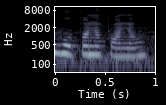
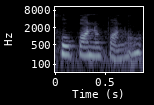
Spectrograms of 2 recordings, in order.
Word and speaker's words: Ho'oponopono: First of all, do Ho'oponopono. I like calling it Ho'oponopo, okay, but that's the incorrect pronunciation, but it sounds cuter. I've always called it Ho'oponopo, but the correct pronunciation is Ho'oponopono, okay?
